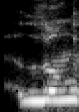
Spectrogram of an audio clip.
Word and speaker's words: lung: L o OMG but we actually write it like lung like Lu ng but it's long that means winds and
